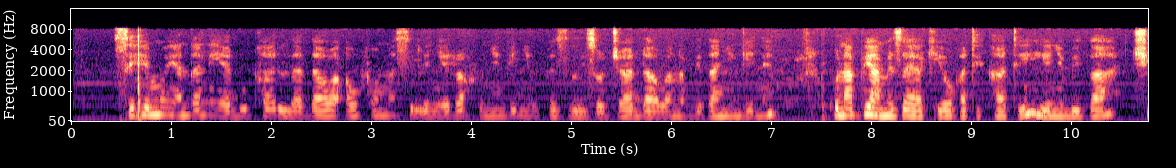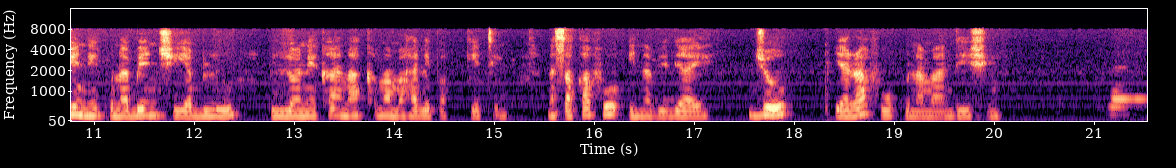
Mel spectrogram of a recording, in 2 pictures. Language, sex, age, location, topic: Swahili, female, 36-49, Nairobi, health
